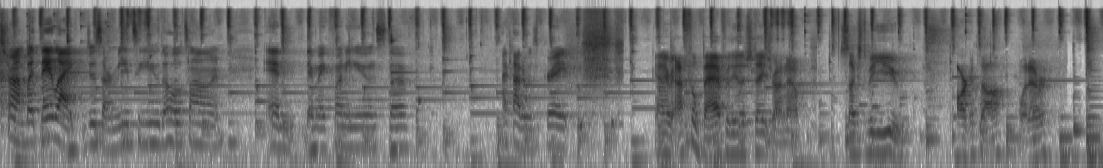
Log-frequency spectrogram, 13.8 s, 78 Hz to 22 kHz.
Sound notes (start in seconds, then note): 7.9 giggles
